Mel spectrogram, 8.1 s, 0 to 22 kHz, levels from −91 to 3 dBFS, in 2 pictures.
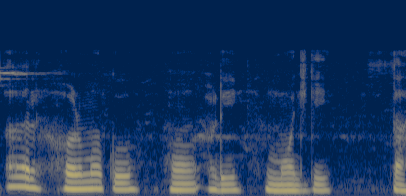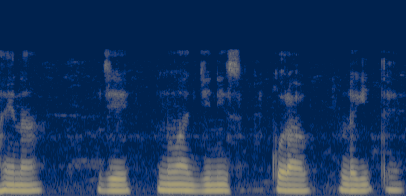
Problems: none marked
